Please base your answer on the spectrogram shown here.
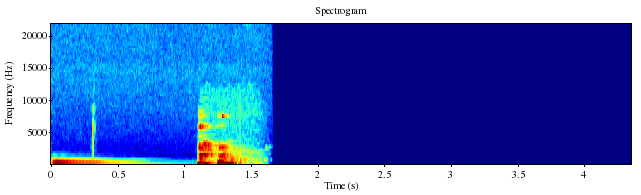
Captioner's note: chuckles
